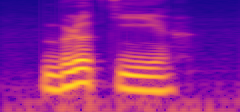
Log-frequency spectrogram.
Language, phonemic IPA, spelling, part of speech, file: French, /blɔ.tiʁ/, blottir, verb, Fr-blottir.ogg
- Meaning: to snuggle, to huddle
